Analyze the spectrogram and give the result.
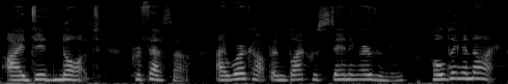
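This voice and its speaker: Teen boy, played by a woman, highish voice, blunt, insistent, easily indignant. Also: moderate pace, a little mellow. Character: excitable, indignant teenage schoolboy.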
